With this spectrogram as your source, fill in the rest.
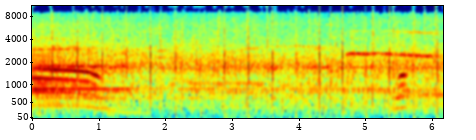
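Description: A large crowd claps together in a steady rhythm in a big hall.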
